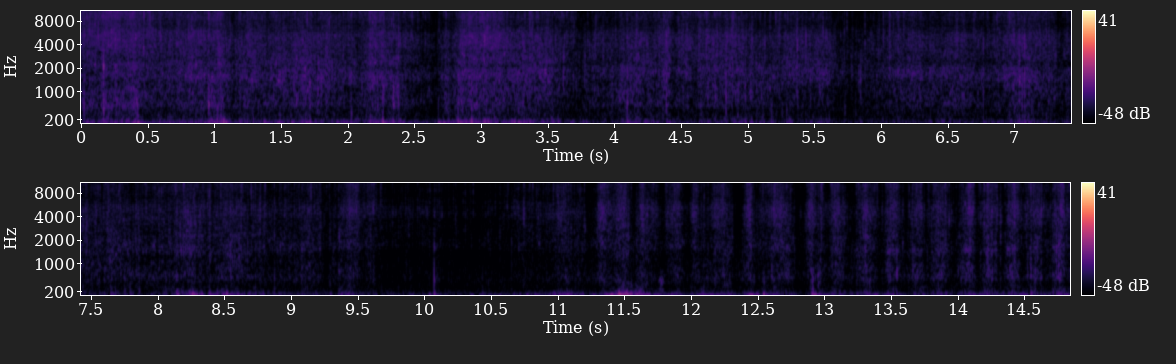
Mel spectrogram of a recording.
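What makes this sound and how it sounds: A large sheet of clear plastic bubble wrap with small air-filled bubbles is held in both hands and squeezed with the fingertips. Bright, steady crinkling of the plastic runs throughout, broken by sharp pops of bursting bubbles that grow louder and more frequent near the end.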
